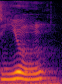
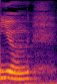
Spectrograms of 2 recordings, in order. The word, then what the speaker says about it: Jung: So according to Simply Psychology, Jungian, I know a lot of people say Carl Jung, and I'm used to saying that, but I know in German it's Jung. So I try to correct myself by saying Jung.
